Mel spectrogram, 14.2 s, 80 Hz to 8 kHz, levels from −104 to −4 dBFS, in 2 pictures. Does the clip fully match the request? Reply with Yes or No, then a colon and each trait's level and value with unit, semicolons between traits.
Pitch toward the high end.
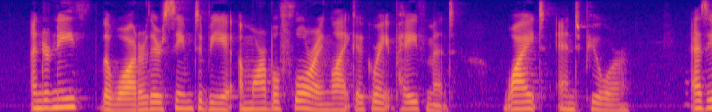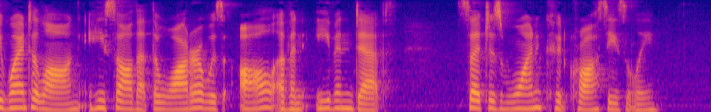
No: medium, 175 Hz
